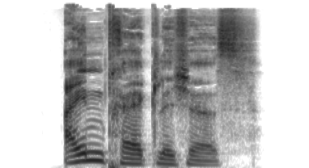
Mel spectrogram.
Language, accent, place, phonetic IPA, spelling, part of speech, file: German, Germany, Berlin, [ˈaɪ̯nˌtʁɛːklɪçəs], einträgliches, adjective, De-einträgliches.ogg
- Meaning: strong/mixed nominative/accusative neuter singular of einträglich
